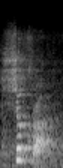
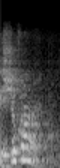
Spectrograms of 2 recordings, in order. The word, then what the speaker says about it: chakra: Yeah, chakra. Correctly pronounced shukra, like we say shukran. Yeah, it's spelled chakra, but it's pronounced shukra.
